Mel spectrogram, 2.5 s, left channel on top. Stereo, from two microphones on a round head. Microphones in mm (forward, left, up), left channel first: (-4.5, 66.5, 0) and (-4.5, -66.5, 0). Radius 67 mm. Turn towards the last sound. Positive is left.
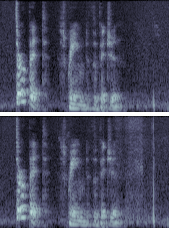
turn(degrees=40)  # may be behind; listen again after turning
